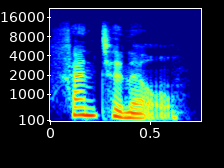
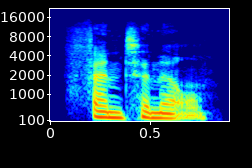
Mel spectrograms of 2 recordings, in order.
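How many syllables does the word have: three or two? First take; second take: three; three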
